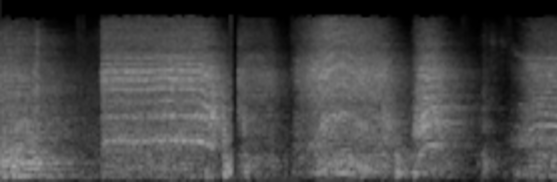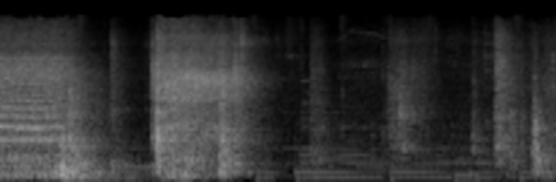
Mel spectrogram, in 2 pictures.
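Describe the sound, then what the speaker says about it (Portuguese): A power screwdriver drives screws to fasten the upper modules onto the wooden top of a low-cost DIY mitre saw station, with several whirring bursts of a few seconds each, close by, and a wooden knock and handling noise at the end. "Para parafusar estes módulos superiores ao tampo em baixo, utilizei o laser para ficar tudo alinhado."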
